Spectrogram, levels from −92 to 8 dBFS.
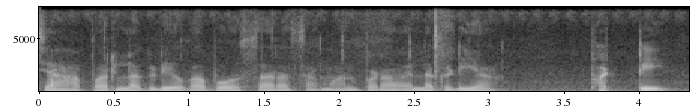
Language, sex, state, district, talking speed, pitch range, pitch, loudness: Hindi, male, Uttar Pradesh, Saharanpur, 165 wpm, 100-105 Hz, 105 Hz, -19 LUFS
